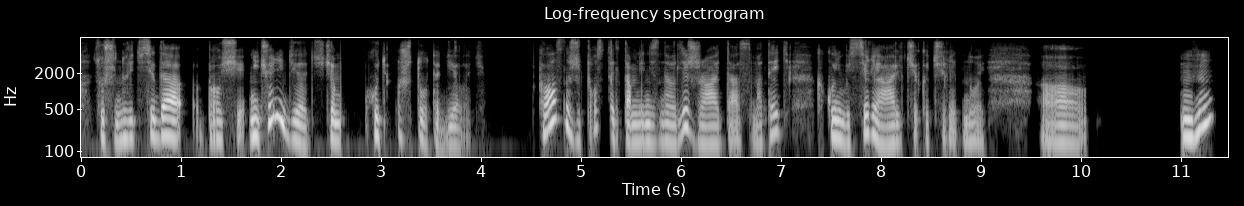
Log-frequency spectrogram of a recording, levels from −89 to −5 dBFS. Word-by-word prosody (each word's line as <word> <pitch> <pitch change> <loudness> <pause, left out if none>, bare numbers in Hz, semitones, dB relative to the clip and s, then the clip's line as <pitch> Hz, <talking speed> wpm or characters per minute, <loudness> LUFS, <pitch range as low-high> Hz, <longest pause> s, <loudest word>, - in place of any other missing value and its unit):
Слушай, 155 -2 -2
ну 160 - +2
ведь 160 0 -2
всегда, 175 -2 +6
а, - - -12
проще 160 -1 -2
ничего 175 - +4
не 325 - +7
делать, 145 - 0
чем 160 -3 +1 0.2
хоть - - -1
что-то - - -4
делать. 125 -2 -7 0.5
Классно 320 -3 +5
же 150 -5 -5
просто 230 -7 -5
или 155 - -13
там, 140 0 +2
я 140 - 0
не 145 - +1
знаю, 140 -1 -2
лежать, 135 - 0
да, - - -2
смотреть 195 +9 -5 0.3
какой-нибудь 155 -5 +1
сериальчик 140 -8 -1
очередной, 70 0 -6 0.5
а. 135 -1 0 1.0
Мгм. 210 - +5
160 Hz, 150 wpm, -27 LUFS, 135-180 Hz, 1.0 s, не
